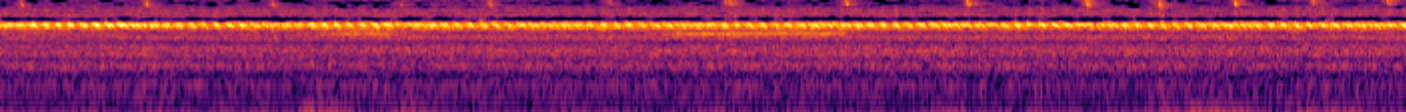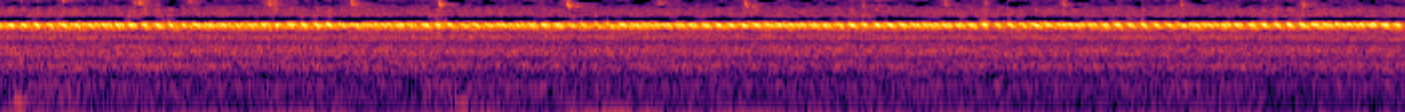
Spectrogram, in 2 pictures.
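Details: A continuous shrill cricket trill inside a bearded dragon's vivarium, home to Diego the dragon, with recorded habitat sounds in the background; the even, high buzzing pulses roughly twice a second.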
